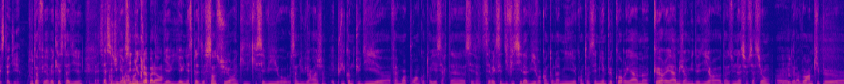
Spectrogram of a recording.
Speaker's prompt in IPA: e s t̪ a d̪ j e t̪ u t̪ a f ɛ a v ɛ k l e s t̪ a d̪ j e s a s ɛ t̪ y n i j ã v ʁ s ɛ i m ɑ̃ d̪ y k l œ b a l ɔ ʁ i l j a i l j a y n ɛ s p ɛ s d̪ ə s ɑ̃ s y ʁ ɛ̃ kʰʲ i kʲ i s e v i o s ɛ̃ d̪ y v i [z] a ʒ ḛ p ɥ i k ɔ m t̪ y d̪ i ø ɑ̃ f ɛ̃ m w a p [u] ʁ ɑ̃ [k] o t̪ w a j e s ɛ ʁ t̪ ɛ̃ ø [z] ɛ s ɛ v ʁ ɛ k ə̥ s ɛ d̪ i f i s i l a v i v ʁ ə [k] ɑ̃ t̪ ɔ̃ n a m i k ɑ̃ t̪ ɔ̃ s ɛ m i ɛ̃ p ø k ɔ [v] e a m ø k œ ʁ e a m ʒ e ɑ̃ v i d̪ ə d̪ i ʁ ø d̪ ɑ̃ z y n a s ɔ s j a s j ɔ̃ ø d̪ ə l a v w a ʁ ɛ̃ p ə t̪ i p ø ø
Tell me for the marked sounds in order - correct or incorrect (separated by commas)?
incorrect, correct, correct, incorrect, correct, incorrect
